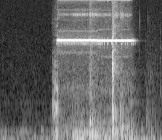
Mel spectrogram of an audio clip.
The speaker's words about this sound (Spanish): Kakofoniak! Eta gaur ere kakofoniak dauzkagu bertxokon ondoko elizatik entzun ditzakazuen. Danbor soinu eta guzti. Santagetaren antza dauka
